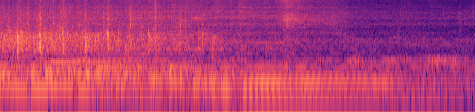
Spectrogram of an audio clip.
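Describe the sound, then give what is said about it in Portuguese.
A crowd claps together in loud, dense applause for Jesus after a prayer, over sustained organ-like keyboard chords, the clapping gradually thinning and fading while the low chords continue. “Dê um forte aplauso a Jesus.”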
